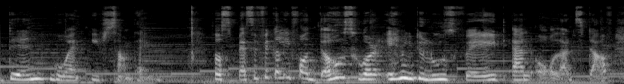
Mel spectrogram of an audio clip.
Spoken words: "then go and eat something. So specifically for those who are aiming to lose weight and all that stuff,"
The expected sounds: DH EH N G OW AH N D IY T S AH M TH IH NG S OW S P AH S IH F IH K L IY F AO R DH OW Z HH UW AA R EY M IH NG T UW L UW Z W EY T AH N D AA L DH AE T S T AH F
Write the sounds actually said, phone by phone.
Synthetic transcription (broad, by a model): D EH N G OW AH N D IY T S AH M T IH NG S OW S P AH S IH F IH K L IY F AO R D OW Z HH UW AA R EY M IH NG T UW L UW Z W EY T AH N D AA L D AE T S T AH F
